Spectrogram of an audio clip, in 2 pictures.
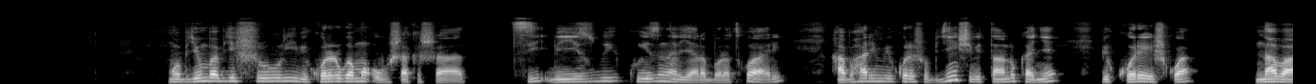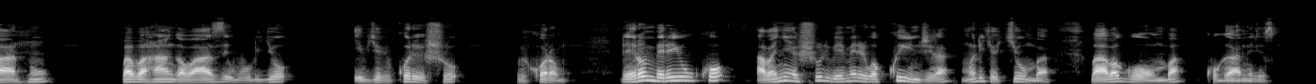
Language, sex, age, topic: Kinyarwanda, male, 25-35, education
